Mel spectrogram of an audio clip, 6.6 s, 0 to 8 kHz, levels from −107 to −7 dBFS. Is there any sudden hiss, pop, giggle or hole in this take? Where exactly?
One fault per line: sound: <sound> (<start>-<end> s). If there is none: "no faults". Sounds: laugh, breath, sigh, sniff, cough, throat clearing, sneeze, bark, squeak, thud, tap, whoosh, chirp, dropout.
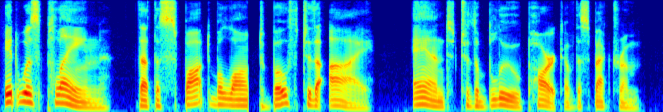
sound: dropout (2.5-2.6 s)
